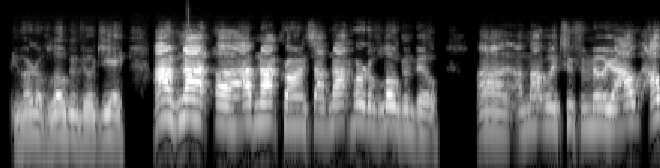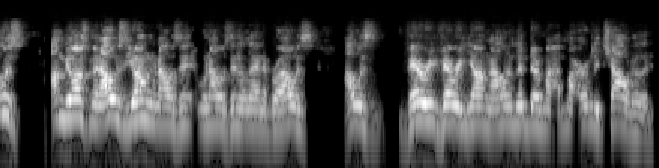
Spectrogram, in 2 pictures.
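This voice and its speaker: A man's voice: on the high side, a bit bright, muffled recording. A man hosting a live sports stream, chatting casually and answering viewer comments in a rambling, slangy way. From Georgia. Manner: laid-back slang, rambling restarts.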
